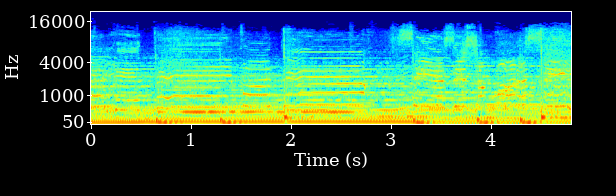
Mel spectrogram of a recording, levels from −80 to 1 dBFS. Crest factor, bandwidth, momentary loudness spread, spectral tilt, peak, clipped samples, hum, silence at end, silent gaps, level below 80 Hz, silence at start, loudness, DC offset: 12 dB; 15.5 kHz; 2 LU; -4.5 dB/octave; -6 dBFS; under 0.1%; none; 0 s; none; -24 dBFS; 0 s; -18 LUFS; under 0.1%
